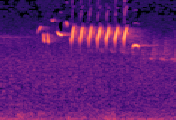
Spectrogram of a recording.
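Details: A wren in the forest gives a brief, very high, even trill of about eight quick pulses, followed by a single thin note.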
